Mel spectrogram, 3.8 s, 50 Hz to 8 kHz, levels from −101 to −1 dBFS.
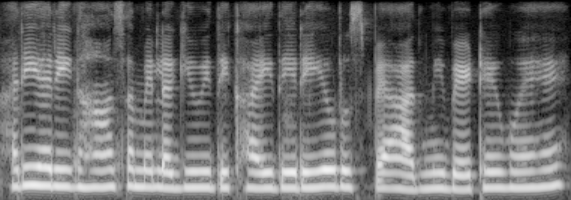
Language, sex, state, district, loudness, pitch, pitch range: Hindi, female, Madhya Pradesh, Bhopal, -15 LUFS, 235 Hz, 235-250 Hz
